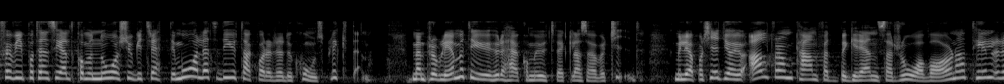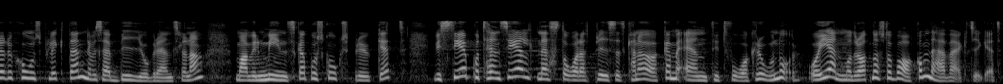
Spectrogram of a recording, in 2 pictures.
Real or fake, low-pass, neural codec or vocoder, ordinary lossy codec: real; none; none; none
